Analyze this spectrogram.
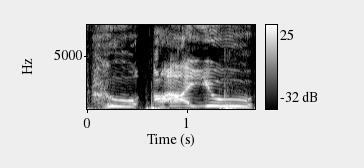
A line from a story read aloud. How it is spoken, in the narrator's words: she roared at him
